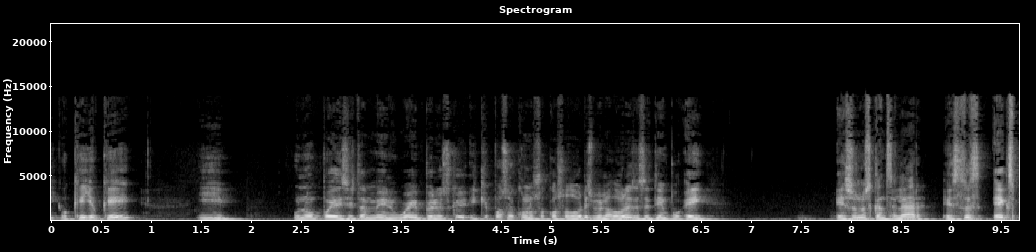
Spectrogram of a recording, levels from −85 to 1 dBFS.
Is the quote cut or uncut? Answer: uncut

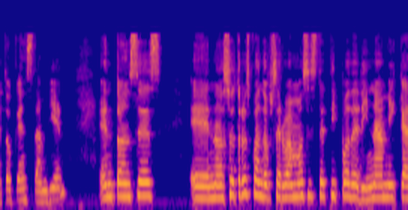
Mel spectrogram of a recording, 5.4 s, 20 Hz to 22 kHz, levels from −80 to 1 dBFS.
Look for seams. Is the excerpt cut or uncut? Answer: uncut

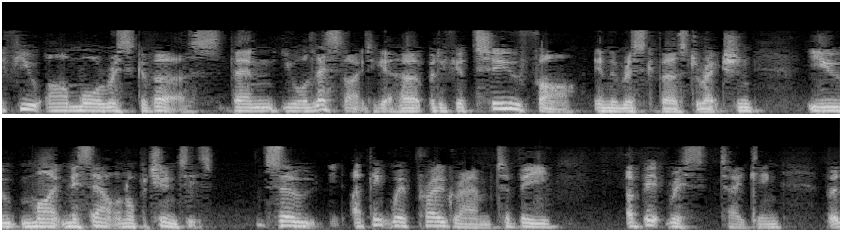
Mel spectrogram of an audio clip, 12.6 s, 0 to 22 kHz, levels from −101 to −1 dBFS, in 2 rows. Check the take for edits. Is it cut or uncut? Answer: uncut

